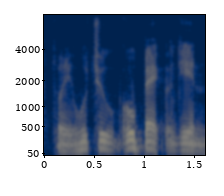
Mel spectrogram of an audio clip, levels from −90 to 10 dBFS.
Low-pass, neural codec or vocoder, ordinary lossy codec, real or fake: none; codec, 16 kHz, 2 kbps, FunCodec, trained on LibriTTS, 25 frames a second; none; fake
